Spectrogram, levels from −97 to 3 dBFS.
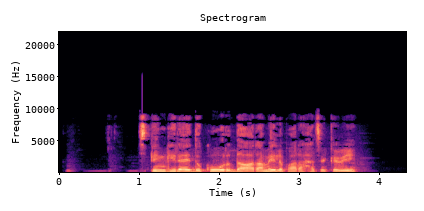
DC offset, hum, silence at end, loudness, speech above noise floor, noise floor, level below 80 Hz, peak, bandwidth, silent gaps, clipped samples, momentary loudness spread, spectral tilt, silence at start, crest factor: under 0.1%; none; 0.65 s; -13 LUFS; 53 dB; -66 dBFS; -60 dBFS; 0 dBFS; 9.4 kHz; none; under 0.1%; 7 LU; -5 dB/octave; 1 s; 14 dB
